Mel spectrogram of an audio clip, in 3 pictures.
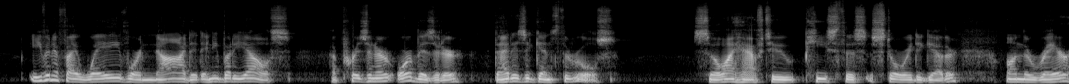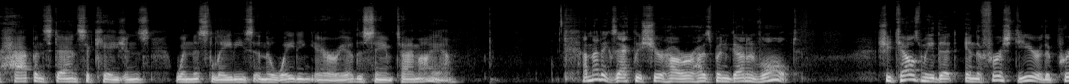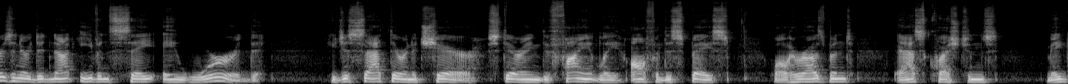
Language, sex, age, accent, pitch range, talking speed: English, male, 50-69, American, 120-170 Hz, 160 wpm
